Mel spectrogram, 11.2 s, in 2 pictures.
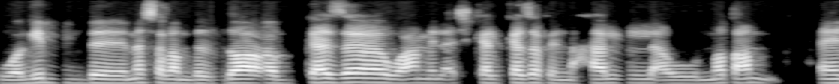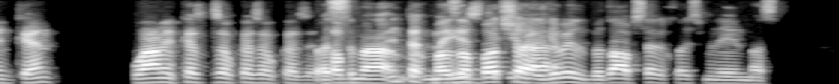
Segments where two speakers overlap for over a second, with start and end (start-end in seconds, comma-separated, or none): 7.8-9.4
